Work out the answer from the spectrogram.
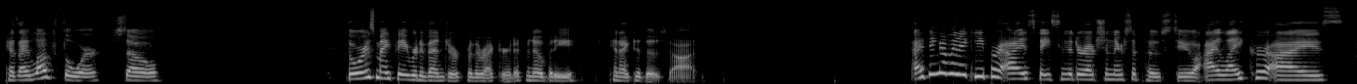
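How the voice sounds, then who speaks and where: A woman's voice: medium pitch, big pitch swings, moderate pace, long pauses, no echo. A woman hosting a casual art livestream, chatting in a playful, slangy, exclamatory way while she draws, close to the mic.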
